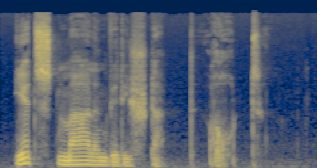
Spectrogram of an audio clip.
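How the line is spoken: Calm. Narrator (German): sagte die Stiefel Katrin ruhig

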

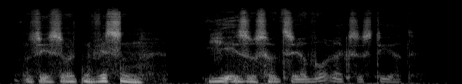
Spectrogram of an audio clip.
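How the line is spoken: Whispered. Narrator (German): flüsterte er

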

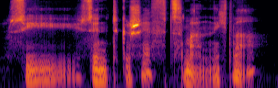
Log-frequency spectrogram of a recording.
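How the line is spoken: Woman speaking after pause. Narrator (German): Die Frau sagt nach ein paar Sekunden

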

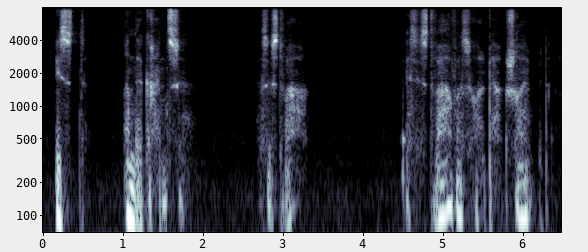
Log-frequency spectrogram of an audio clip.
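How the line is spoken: Whisper. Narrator (German): hatte sie geflüstert

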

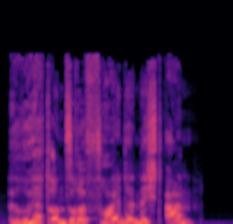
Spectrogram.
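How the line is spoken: Sudden call. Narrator (German): rief da plötzlich eine Stimme

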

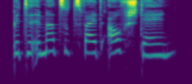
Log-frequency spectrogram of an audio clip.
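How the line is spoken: Teacher calling to class. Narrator (German): ruft Frau Yilmaz, die Klassenlehrerin, vor dem Eingang zum Theater

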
